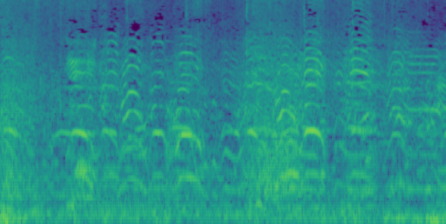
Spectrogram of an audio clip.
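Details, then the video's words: Gulls at Seonjaedo being fed shrimp crackers: a crowd of overlapping arched, nasal mewing calls rising and falling, several birds calling at once, with low rumbling background noise. "선재도 갈매기 새우깡"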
